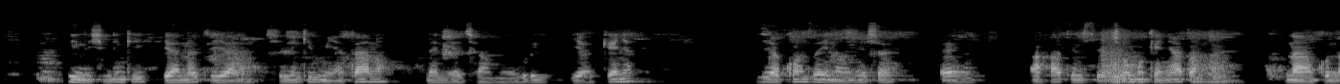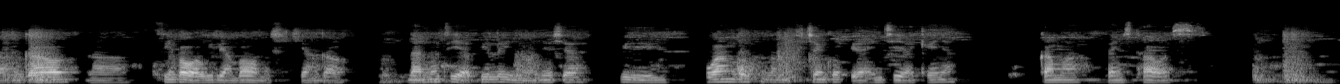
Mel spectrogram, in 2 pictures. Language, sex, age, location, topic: Swahili, male, 18-24, Nakuru, finance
